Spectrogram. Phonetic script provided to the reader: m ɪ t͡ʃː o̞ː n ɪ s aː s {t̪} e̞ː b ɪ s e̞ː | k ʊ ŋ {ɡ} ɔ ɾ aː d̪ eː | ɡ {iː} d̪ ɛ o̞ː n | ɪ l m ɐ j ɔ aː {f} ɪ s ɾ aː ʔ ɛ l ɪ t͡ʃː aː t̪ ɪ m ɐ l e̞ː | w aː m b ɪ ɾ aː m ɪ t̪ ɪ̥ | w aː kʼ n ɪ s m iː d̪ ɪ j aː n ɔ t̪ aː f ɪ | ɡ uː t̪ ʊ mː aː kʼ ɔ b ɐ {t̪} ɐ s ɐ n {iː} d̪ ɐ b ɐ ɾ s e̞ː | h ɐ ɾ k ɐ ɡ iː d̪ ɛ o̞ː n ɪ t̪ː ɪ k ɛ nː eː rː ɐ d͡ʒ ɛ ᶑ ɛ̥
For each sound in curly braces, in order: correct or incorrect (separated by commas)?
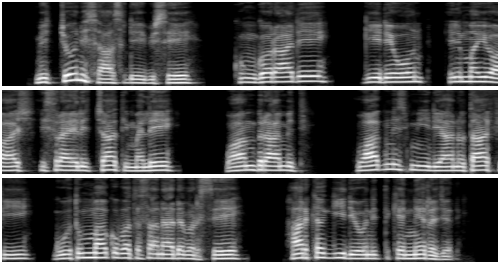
incorrect, correct, correct, incorrect, correct, incorrect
